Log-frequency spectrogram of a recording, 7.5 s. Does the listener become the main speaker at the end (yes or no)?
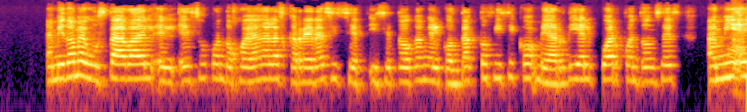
no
